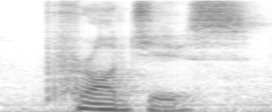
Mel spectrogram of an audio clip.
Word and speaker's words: produce: look into the pronunciation the first word the noun produce we're pronouncing it with the first syllable being stressed FRA we're giving it more emphasis produce right prot is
